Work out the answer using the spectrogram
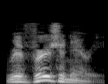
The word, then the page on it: reversionary: British English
